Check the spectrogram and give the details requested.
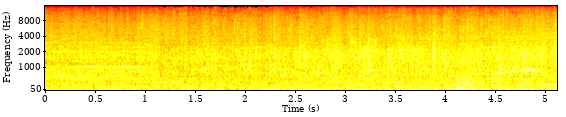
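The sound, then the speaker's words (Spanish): A steady wash of audience applause, many hands clapping in a dense, continuous patter at an even loudness throughout, with no voices standing out. “Ahora tenemos gente nueva aplaudiendo.”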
